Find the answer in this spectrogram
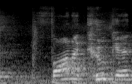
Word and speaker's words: Pfannkuchen: I have this pfannkuchen, yes, that is the proper pronunciation. I had to practice that one a few times, which is essentially a giant apple pancake.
